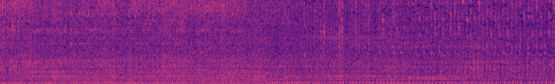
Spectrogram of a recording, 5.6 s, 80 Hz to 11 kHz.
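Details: Toro Wheel Horse 416H lawn tractor with an opposed-twin Onan engine, started on choke: a steady, even twin-cylinder beat and smooth low rumble with no knocks or misses, sounding healthy.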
